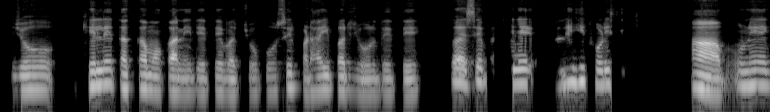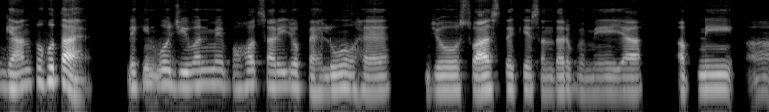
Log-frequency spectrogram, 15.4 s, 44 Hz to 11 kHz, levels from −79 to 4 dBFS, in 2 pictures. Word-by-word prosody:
जो 135 0 -2 0.3
खेलने 170 +3 +3
तक 145 0 +1
का 145 - +3
मौका 125 -2 +2
नहीं 115 0 -7
देते 120 +1 -7
बच्चों 115 +1 -7
को 125 +1 -14
सिर्फ़ 150 +4 -6
पढ़ाई 125 +3 -2
पर 130 -1 -3
ज़ोर 115 -2 -7
देते। 115 0 -7 0.3
तो 100 - -2
ऐसे 95 - +2
बच्चे 185 -2 -2
भले 180 +1 -4
ही 200 - +3
थोड़ी-सी 175 - -3
शिक्षा - - -44 0.4
हाँ, - - +11
उन्हें 165 0 -3
ज्ञान 155 +3 +1
तो 190 +1 -3
होता 200 +1 +10
है। 110 -2 0 0.4
लेकिन 155 -13 -4
वो 180 - -1
जीवन 160 +1 -1
में 180 -1 -6
बहुत 170 +3 -5
सारी 160 0 -1
जो 155 -1 -3
पहलू 135 +1 -3
हैं 130 +1 -4 0.4
जो 135 0 -1
स्वास्थ्य 135 +2 +4
के 135 0 -7
संदर्भ 130 0 -6
में 120 +1 -9
या 125 0 -1 0.4
अपनी 140 0 -2 0.2
अ, - - -19
135 Hz, 170 wpm, -23 LUFS, 125-165 Hz, 0.4 s, हाँ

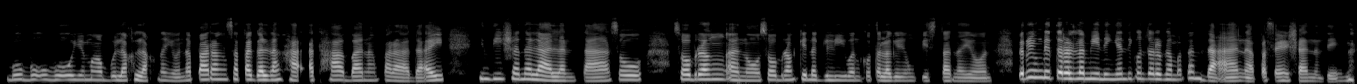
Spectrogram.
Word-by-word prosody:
bubuo-buo 215 -1 -3
yung 210 -1 -5
mga 200 - -2
bulaklak 195 -1 -1
na 190 - -7
yun 170 -1 -8
na 200 - -3
parang 230 +2 +2
sa 235 0 -3
tagal 215 -2 +5
ng 210 - +2
ha 195 - +2
at 195 +2 -3
haba 200 -3 +1
ng 190 - -9
parada 165 -6 -2
ay 200 +5 +2 0.3
hindi 255 0 -2
siya 255 -1 -1
nalalanta." 180 -7 +2
So 215 +1 0 0.2
sobrang 230 0 +3
ano, 185 -3 0
sobrang 210 0 -1
kinagiliiwan 195 -3 -3
ko 190 - -9
talaga 180 -2 0
yung 175 -1 -8
pista 170 0 -4
na 160 -1 -7
yun, 150 0 -5 0.2
pero - - +5
yung 325 - +3
literal 270 -3 +7
na 265 - +6
meaning 245 -2 +1
yan 250 - -2
hindi 260 - -9
ko 270 - -3
talaga 240 -2 0
matandaan 175 - 0
na 150 - -1
pasensya 170 -2 -2
na 155 - -11
din. 140 +3 -9
205 Hz, 200 wpm, -24 LUFS, 175-230 Hz, 0.3 s, literal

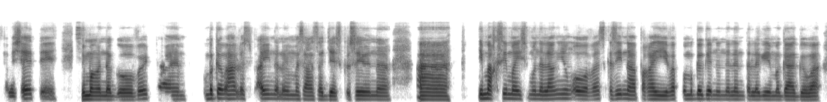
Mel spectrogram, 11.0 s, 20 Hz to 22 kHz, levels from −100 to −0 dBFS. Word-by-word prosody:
7:00, 130 - 0 0.2
sa - - -2
mga 140 0 +5
nag-o-overtime. 145 +2 -1 0.2
Kumbaga 170 +2 +4
halos 160 0 -1
ayun 165 0 +2
na - - 0
lang 155 - -1
'yung 150 - -5
masa-suggest 140 -1 -1
ko - - -16
sa'yo 145 -1 +2
na, 135 -2 -2 0.4
ah, 135 -1 +4 0.3
i-maximize 165 -1 +1
mo 160 - -4
nalang 155 +1 0
'yung 170 0 -4
oras, 150 0 0
kasi 160 +1 -3
napakahirap. 150 -1 0
Kumbaga 155 +1 0
gano'n 150 -2 -1
nalang 145 -1 -4
talaga 140 -1 -2
'yung 140 -1 0
magagawa, 130 -1 +1
145 Hz, 150 wpm, -24 LUFS, 140-155 Hz, 0.4 s, mga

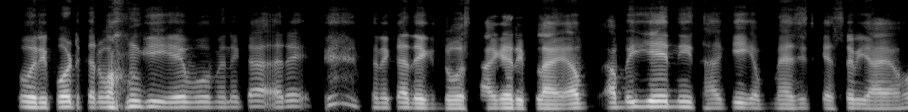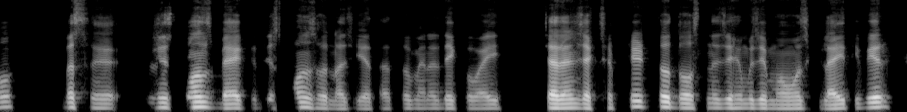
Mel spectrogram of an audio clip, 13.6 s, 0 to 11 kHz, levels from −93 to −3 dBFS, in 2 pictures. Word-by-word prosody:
वो 155 -1 +7
रिपोर्ट 150 +1 +4
करवाऊँगी 155 +3 +2
ये 150 - +4
वो 155 0 -4
मैंने 150 0 -11
कहा 165 +2 -7
अरे! 170 +2 -7 0.2
मैंने 185 - -10
कहा 140 +1 -1
देख 125 -2 +3
दोस्त 120 -2 0
आ - - -1
गया 125 +1 +4
रिप्लाई 120 -1 +2
अब 130 - -9 0.2
अब 145 +1 -2
ये 160 +1 +6
नहीं 160 0 -1
था 130 -3 -10
कि 130 +1 -4
अब 125 -2 -7
मैसेज 125 +1 -7
कैसे 120 +2 -5
भी 125 - -3
आया 115 - -3
हो। 155 +1 -3 0.4
बस 145 0 -2 0.5
रिस्पॉन्स 150 +2 +3
बैक 125 -1 +3 0.2
रिस्पॉन्स 145 +2 -4
होना 110 -3 -5
चाहिए 105 0 -10
था। 110 - -16
तो 120 - -10
मैंने 120 0 -12
देखो 120 -1 -7
भाई 115 +1 -5 0.4
चैलेंज 125 0 +7
एक्सेप्टेड 140 +7 -1
तो 155 - +9
दोस्त 130 -2 -1
ने 130 - -5
जो 130 0 0
है 125 - -3
मुझे 125 0 0
मोमोस 115 0 -3
खिलाई 115 +1 +1
थी 130 - -17
फ़िर 145 +3 +6
130 Hz, 220 wpm, -26 LUFS, 120-150 Hz, 0.5 s, तो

